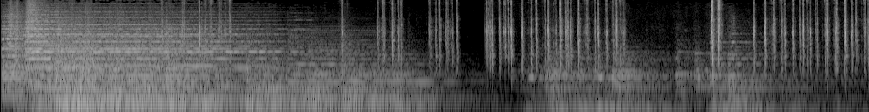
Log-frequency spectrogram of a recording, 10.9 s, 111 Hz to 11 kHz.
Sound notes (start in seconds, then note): 0.0 keyboard clacking; 0.0 dramatic orchestral music; 6.0 keyboard clacking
